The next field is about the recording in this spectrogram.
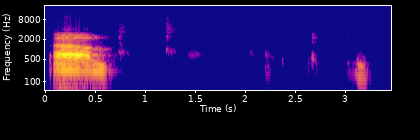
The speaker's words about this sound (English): Sorry, dog's going nuts right now.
